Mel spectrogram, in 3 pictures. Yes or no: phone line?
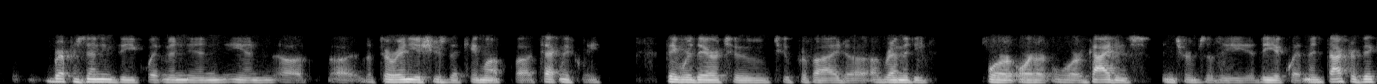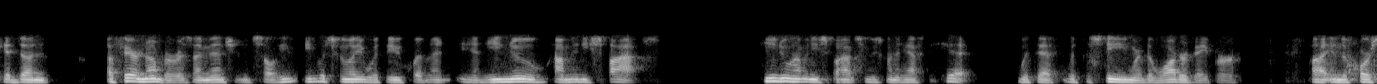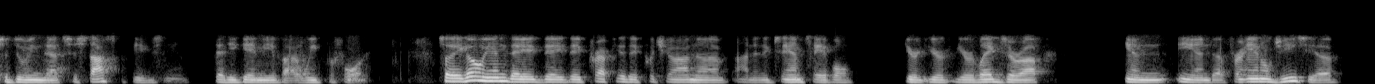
yes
